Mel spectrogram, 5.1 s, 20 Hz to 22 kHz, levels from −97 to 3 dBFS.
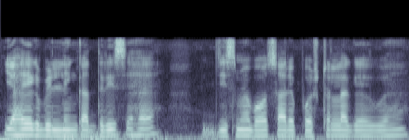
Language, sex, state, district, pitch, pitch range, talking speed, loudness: Hindi, male, Jharkhand, Ranchi, 120 Hz, 115-125 Hz, 150 wpm, -17 LUFS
